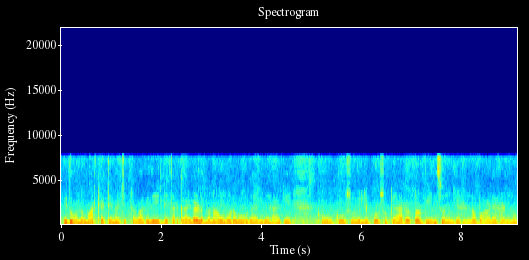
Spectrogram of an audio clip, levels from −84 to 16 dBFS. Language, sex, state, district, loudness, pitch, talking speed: Kannada, female, Karnataka, Raichur, -17 LUFS, 190 Hz, 130 wpm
